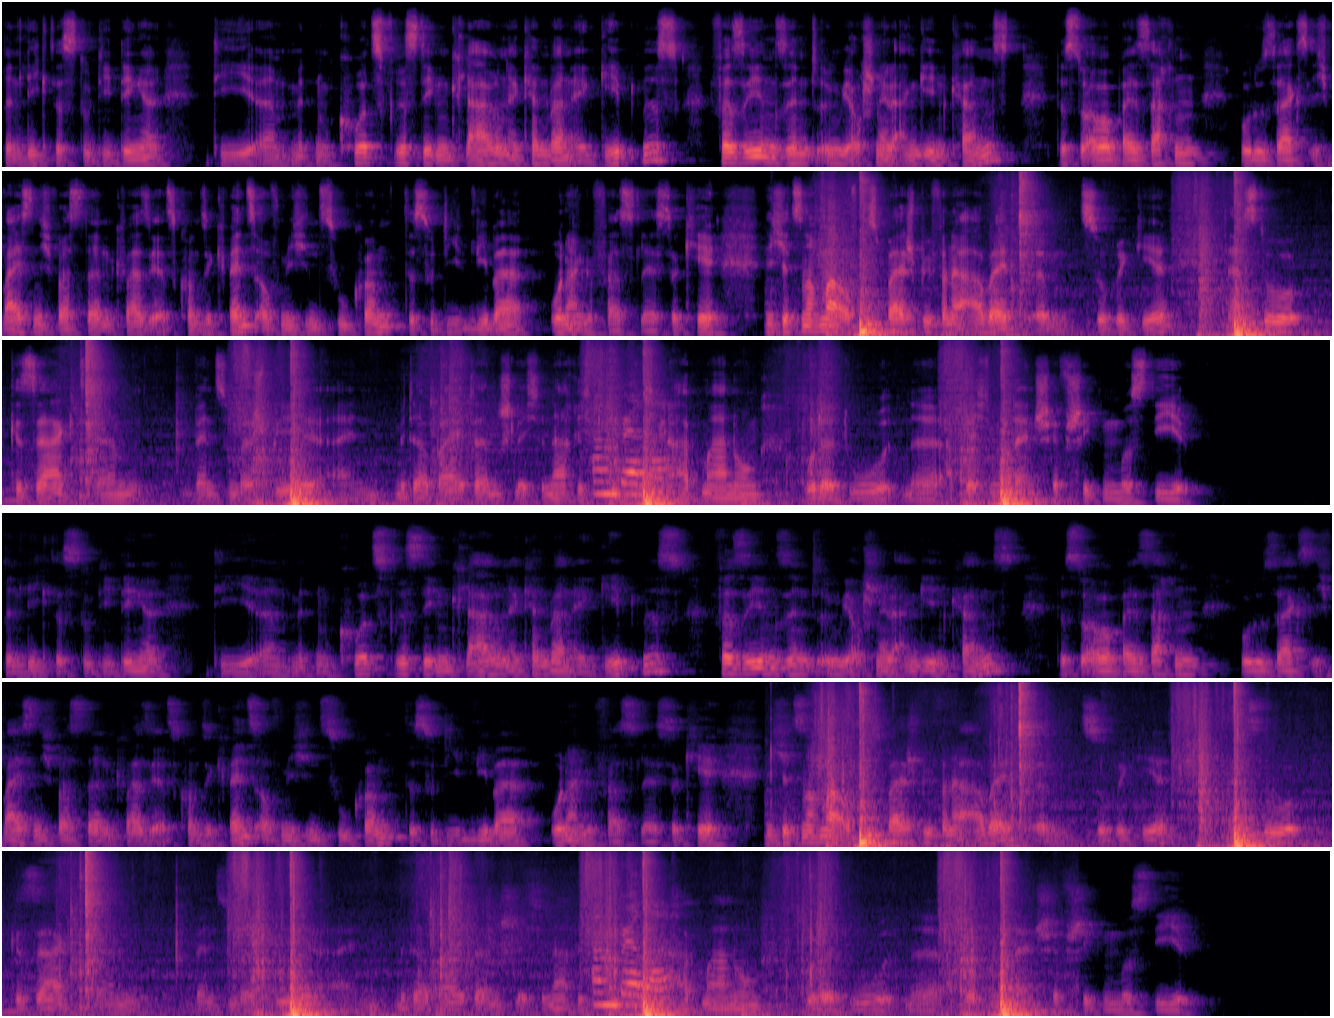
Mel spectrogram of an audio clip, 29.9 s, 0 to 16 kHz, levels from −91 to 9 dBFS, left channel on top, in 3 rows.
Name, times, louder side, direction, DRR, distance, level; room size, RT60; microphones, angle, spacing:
voice 1, 0.0-5.1 5.4-8.9 9.3-19.7 20.0-21.0 21.3-29.0, left 4 dB, 90° left, 10 dB, 0.5 m, -37 dB
sound 1, 15.7-18.2 18.6-23.9 24.3-28.0, right 1 dB, 40° right, 0.6 m, -29 dB
6.6 x 3.6 x 4.7 m, 0.41 s
head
